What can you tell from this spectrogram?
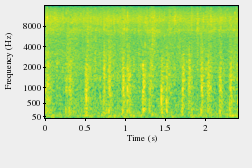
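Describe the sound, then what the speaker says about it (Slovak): Heavy rain pours down in a video game as a dense, continuous loud hiss with grainy pattering, unbroken for the whole stretch. "Prší, len sa leje."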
